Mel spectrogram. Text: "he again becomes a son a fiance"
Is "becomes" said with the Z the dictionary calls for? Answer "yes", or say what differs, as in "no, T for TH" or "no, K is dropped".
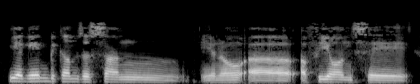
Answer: yes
